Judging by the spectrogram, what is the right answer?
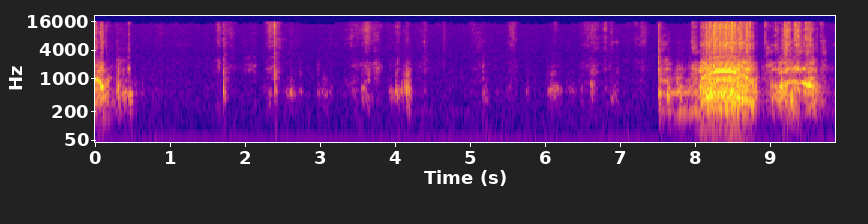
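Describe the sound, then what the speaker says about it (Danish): Sewing machine stitching the shoulder seam of a lined vest, a loud sustained whir of rapid needle strokes in two bursts near the end, after quiet handling noises and soft talk. "Så sådan får jeg skuldersømmen syet sammen"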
